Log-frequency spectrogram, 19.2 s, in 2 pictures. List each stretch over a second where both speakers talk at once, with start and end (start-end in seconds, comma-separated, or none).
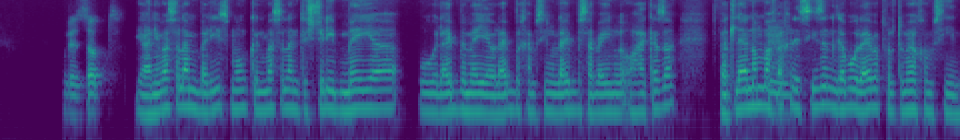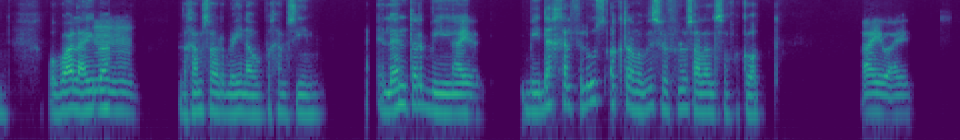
none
